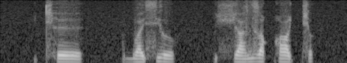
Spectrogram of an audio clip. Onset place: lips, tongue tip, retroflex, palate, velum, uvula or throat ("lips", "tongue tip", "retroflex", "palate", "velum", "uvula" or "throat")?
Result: palate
